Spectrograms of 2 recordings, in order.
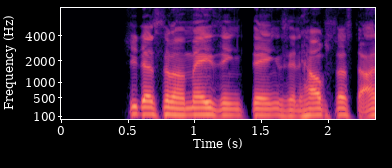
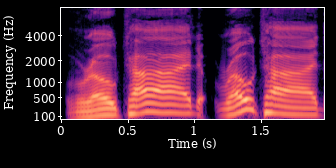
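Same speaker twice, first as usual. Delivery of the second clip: louder, higher Alabama cheer; excited cheer; 5 semitones higher, 7 dB louder, much slower than usual. Real, not acted. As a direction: cheer Row Tide like a fan. Cheering Alabama fans in chat.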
